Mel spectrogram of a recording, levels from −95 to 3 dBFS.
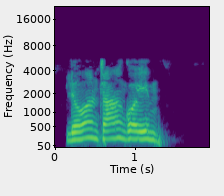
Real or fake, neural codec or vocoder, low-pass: fake; vocoder, 44.1 kHz, 128 mel bands every 512 samples, BigVGAN v2; 5.4 kHz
